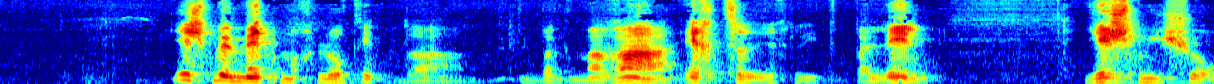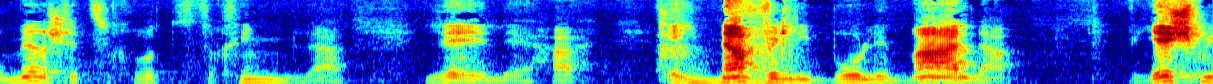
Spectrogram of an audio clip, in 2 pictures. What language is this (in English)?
Hebrew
